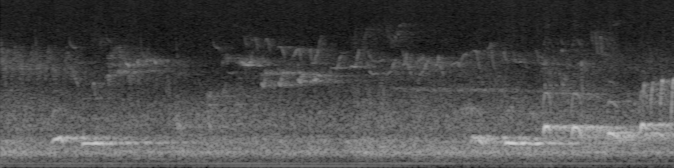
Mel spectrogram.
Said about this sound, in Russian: Все время слышны кукушки. Иногда их можно услышать даже ночью. Это кукуют самцы.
